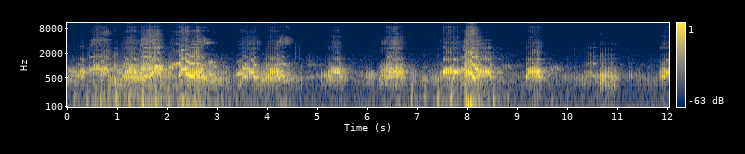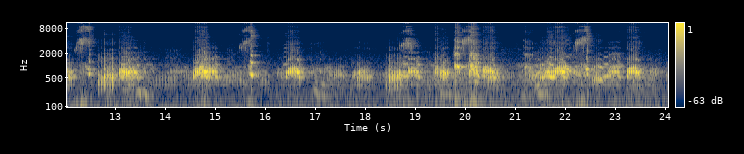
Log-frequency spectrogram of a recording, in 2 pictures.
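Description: A bird's trilling call from chicks, repeated many times as a steady series of short, warbling notes with no talk over them.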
